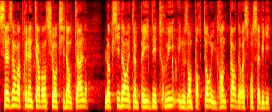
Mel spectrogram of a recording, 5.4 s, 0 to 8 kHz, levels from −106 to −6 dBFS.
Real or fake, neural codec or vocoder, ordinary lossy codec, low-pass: fake; codec, 16 kHz, 16 kbps, FreqCodec, larger model; none; none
